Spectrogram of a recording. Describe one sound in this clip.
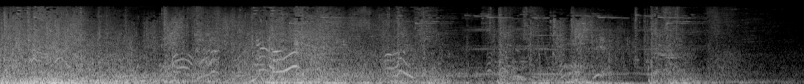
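Game spell effects crash and whoosh during a fight.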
